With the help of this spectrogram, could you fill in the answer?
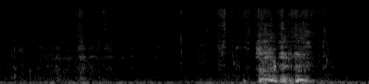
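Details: Two Jack Russell Terriers, close friends, wrestling for fun in a play fight: quiet rustling, then a short rough low growl with a wavering tonal core near 2.6 seconds, lasting about half a second.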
